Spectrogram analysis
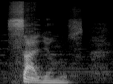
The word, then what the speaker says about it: Zajonc: Teoría de las emociones, teoría biologista de Sayon. Antes de hablar sobre esta teoría, conozcamos un poco a su autor. El autor Robert Sayon, que se pronuncia Sayons, fue un polaco-americano, psicólogo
